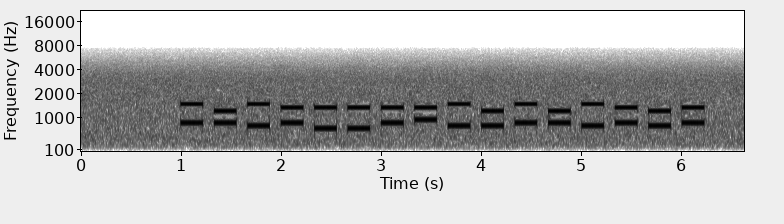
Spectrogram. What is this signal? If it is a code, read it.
DTMF, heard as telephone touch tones, dialled by machine, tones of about 220 ms, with phone line noise. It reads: 9768228064976848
